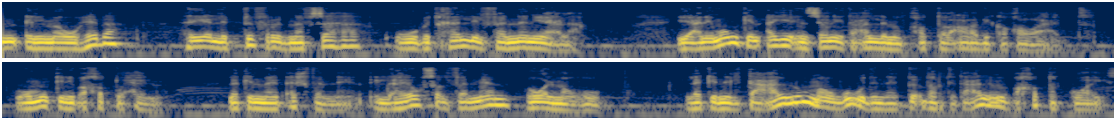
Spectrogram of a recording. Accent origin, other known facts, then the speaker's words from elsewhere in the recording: Egypt; احنا كمصريين بنحب الحاجة المصرية أكتر من أي بلد تانية.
